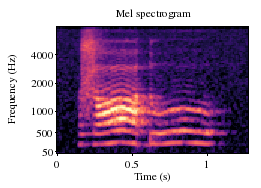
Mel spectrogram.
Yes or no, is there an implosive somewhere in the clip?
yes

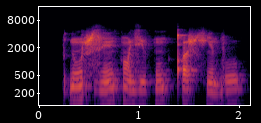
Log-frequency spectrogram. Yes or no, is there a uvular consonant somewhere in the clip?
yes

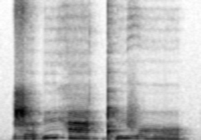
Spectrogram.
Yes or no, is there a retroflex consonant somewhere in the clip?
yes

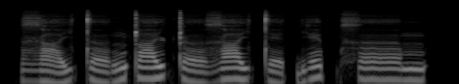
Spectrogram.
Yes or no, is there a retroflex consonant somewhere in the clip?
yes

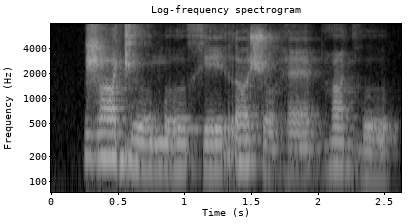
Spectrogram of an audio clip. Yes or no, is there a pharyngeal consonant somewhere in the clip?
no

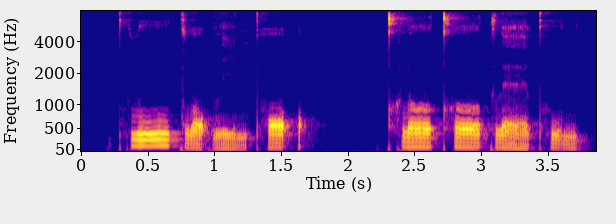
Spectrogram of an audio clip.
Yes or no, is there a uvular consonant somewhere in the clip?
no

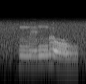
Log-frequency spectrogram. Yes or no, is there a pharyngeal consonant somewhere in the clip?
no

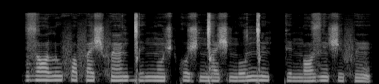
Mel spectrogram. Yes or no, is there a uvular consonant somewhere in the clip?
no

